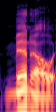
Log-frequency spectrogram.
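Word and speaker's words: meno (μένω): It's the Greek word meno, M-E-N-O, long O.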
